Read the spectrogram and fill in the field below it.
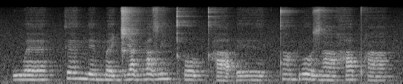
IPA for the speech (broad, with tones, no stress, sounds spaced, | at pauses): w ɛ˨ | k ɛ˦ ŋ e˨ m ɛ˨ d͡ʑ a˦˨ ɪ̯ ŋ ä˦˨ z ĩ˦˨ kʰ o˨ ʊ̯ kʰ ä˨ ʔ e˦ ɪ̯ | t ã˦ b o˦˨ ʊ̯ z ã˨ h ä˦˨ pʰ ã˨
